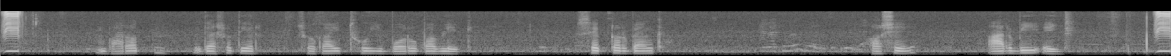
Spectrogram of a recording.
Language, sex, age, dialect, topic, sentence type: Bengali, male, 18-24, Rajbangshi, banking, statement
